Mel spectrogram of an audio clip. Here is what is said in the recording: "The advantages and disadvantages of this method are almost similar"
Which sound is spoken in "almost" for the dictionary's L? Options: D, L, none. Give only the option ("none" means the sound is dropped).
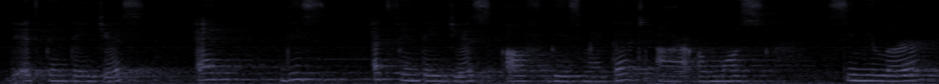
none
